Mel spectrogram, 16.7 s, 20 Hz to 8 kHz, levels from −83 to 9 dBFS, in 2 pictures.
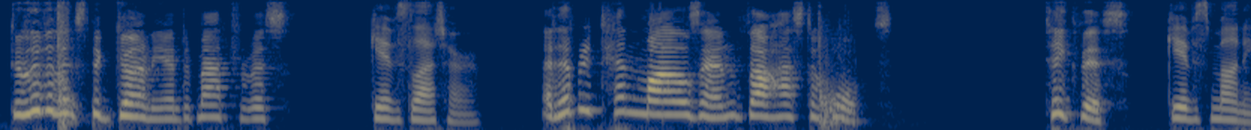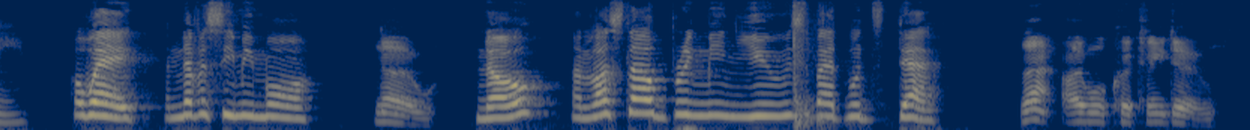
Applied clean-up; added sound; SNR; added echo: neural mask model RNNoise.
